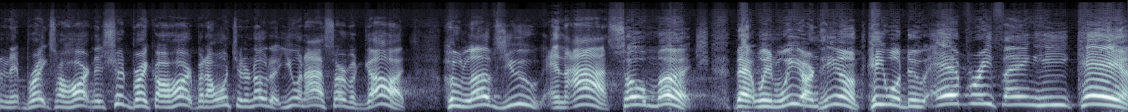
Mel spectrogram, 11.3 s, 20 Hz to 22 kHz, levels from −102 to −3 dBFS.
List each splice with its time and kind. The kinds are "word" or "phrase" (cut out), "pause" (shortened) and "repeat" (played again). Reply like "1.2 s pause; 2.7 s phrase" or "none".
8.2 s phrase; 8.6 s pause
